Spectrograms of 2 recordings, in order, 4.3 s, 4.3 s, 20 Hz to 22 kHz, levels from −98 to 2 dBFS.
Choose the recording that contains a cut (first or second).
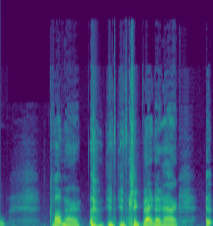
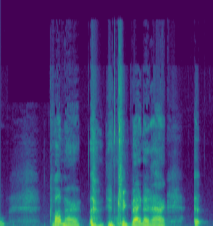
first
